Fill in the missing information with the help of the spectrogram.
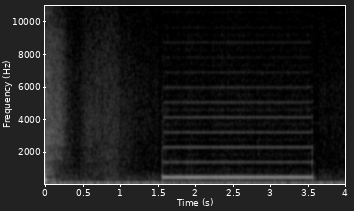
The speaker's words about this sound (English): So I am going to give you guys a ring. The first person I'm calling is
